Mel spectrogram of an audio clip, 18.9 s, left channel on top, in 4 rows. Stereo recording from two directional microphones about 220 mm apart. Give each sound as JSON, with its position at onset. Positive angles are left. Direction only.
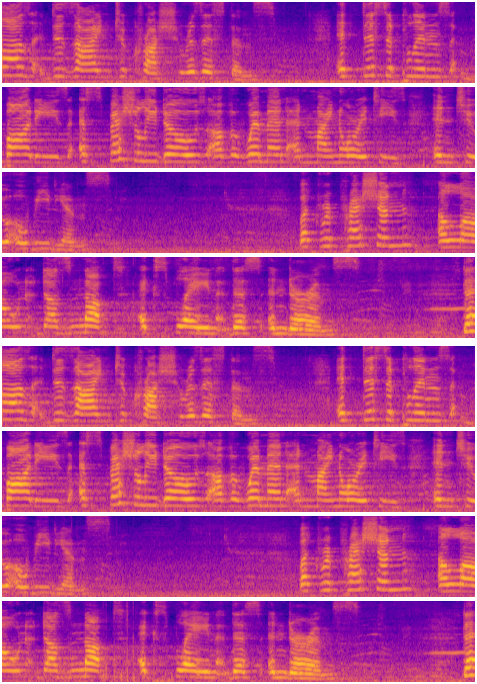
{"t": 0.0, "sound": "a woman's voice", "side_deg": 30}
{"t": 12.4, "sound": "a woman's voice", "side_deg": 30}
{"t": 15.5, "sound": "a woman's voice", "side_deg": 15}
